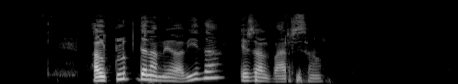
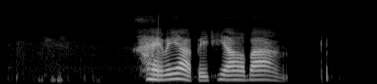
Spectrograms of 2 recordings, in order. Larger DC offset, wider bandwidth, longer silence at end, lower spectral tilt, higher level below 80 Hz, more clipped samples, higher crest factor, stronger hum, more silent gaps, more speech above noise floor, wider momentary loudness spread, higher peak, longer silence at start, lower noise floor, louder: neither; about the same, 11.5 kHz vs 11 kHz; first, 1.4 s vs 0.95 s; about the same, -5.5 dB/octave vs -4.5 dB/octave; first, -70 dBFS vs -84 dBFS; neither; about the same, 26 dB vs 22 dB; neither; neither; first, 60 dB vs 40 dB; first, 14 LU vs 11 LU; first, 0 dBFS vs -6 dBFS; first, 0.95 s vs 0.6 s; first, -83 dBFS vs -63 dBFS; about the same, -23 LUFS vs -22 LUFS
